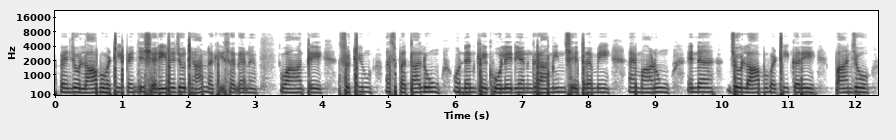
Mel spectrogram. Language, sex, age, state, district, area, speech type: Sindhi, female, 45-60, Maharashtra, Mumbai Suburban, urban, spontaneous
